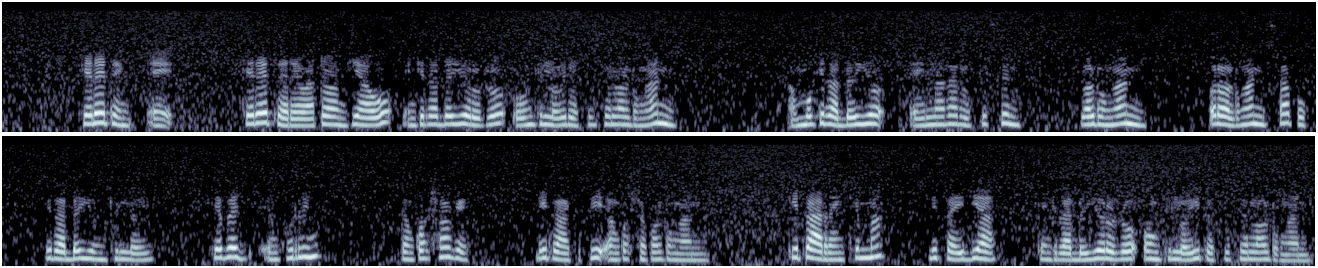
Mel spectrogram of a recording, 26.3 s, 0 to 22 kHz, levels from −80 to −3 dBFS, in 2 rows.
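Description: From start to finish the speech has overdone noise removal: a denoiser pushed too hard is knocking out any frequency band that sits near its noise estimate, so the background drops and breaks up into twinkly specks, and the voice's quieter detail goes too.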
